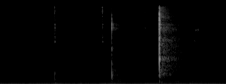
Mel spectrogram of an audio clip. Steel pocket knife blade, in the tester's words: if you flick it but there's like a Zing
